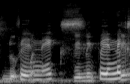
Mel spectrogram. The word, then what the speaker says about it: Finnigs: Phoenix dikasih sih bacanya sih. Phoenix itu burung mitik gitu loh. Tulisannya F-I-N-I-G-S. Phoenix.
